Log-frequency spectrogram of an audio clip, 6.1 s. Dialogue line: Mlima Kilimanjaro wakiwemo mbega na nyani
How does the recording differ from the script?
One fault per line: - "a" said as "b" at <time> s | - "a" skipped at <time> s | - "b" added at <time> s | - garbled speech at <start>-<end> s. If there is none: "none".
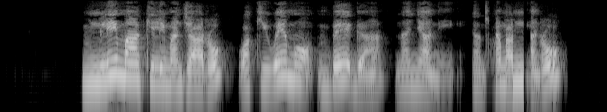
- garbled speech at 4.7-5.7 s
